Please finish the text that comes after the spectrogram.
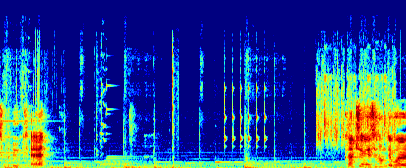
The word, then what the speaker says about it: Phuket: Yes, I know how that looks like it should be pronounced, but it's not. It's Phuket.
